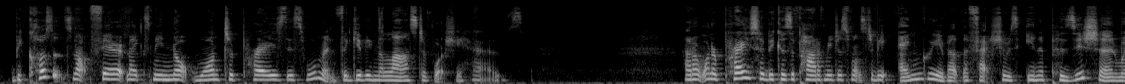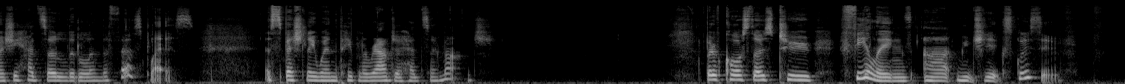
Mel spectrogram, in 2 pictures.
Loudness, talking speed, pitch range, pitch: -27 LUFS, 190 wpm, 165-220 Hz, 190 Hz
